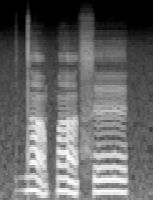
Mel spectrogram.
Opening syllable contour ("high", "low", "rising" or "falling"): falling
